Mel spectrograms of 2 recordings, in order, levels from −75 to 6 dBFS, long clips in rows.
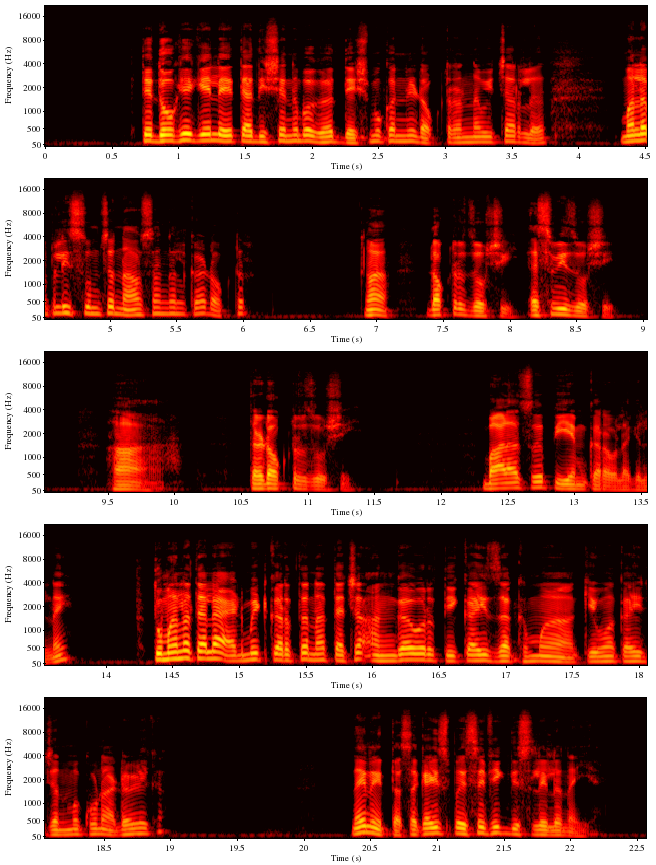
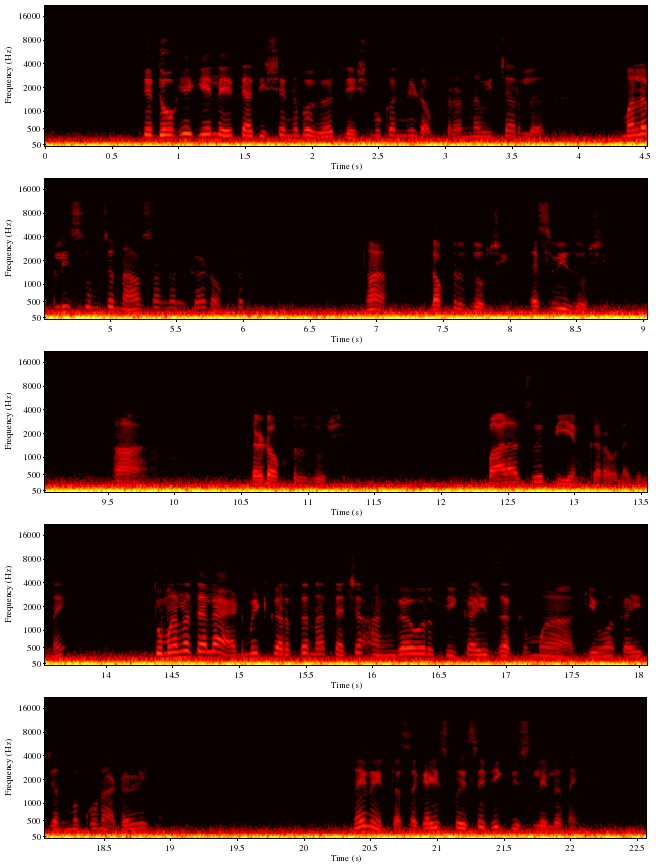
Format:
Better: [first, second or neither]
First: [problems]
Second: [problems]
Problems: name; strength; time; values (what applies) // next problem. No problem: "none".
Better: first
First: none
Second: low rumble; loud; throughout; 2 dB below the speech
